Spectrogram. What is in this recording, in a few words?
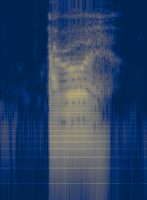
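"aloe", Japanese, female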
